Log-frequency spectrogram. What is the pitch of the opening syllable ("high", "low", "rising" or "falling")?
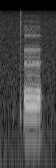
high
